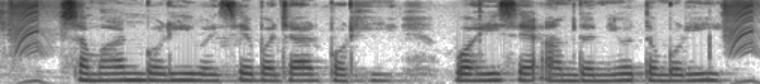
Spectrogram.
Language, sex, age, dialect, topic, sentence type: Bhojpuri, female, 18-24, Western, banking, statement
